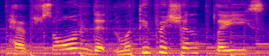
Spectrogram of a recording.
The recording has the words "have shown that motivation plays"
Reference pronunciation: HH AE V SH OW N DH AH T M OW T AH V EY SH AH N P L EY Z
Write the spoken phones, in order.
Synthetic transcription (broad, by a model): HH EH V S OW N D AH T M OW T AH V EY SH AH N P L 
